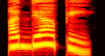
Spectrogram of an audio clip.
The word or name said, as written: ಅದ್ಯಾಪಿ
